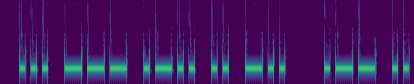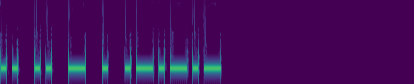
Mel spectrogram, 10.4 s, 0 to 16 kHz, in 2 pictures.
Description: Morse code, heard as a keyed tone, about 17 wpm, 700 Hz. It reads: SOLID WHITE.
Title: Sentences from Top 1500 Words 17wpm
